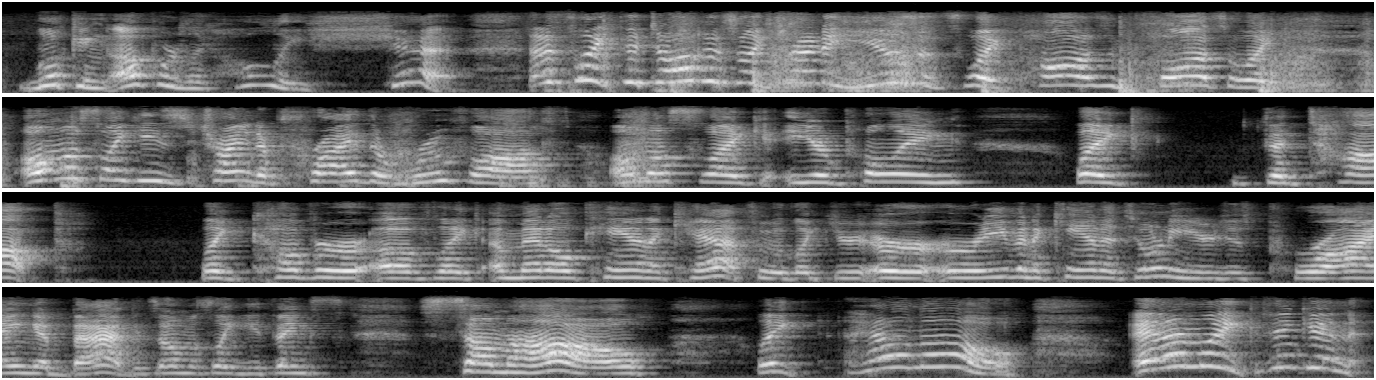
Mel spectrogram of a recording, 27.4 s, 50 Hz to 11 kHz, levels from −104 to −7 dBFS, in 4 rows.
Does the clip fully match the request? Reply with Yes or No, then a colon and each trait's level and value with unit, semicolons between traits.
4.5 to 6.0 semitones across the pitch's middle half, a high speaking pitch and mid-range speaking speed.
Yes: average, 5.2 semitones; very high, 270 Hz; average, 165 wpm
